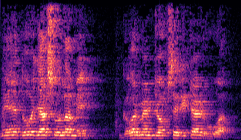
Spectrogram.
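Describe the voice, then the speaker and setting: This man speaks at a high pitch. Audible room echo surrounds his voice. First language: Gujarati (speaking Hindi). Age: 60s. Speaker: retired science teacher and motivational speaker. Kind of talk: self-introduction monologue.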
